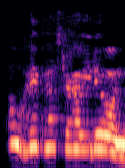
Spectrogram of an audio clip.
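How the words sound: It sounds like a quick, casual greeting.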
